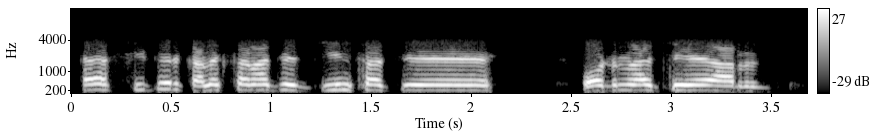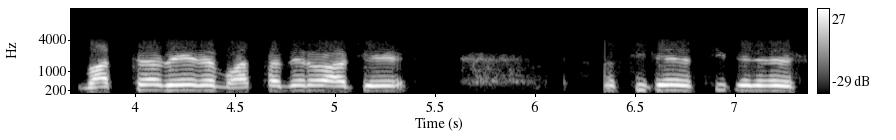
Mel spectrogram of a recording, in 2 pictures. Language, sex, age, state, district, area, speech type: Bengali, male, 30-45, West Bengal, Darjeeling, urban, conversation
